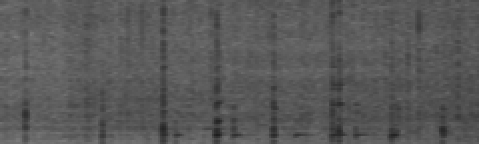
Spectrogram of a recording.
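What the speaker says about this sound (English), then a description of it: "Okay, let's get the bacon in as well." Bacon frying with a steady sizzle in a pan during camp cooking, with scattered sharp crackles and pops and a few stirring scrapes over a low background hum.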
